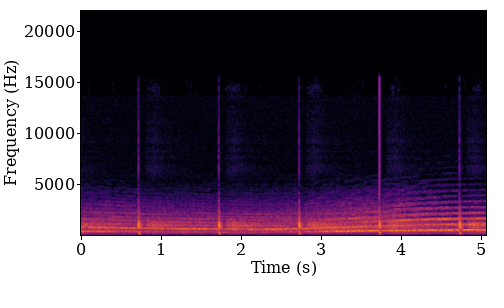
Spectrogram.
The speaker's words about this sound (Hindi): यहां श्रद्धांजलि सभा का आयोजन किया गया। इस सभा में 26 अप्रैल 1986 को जिस वक्त परमाणु संयंत्र में पहला धमाका हुआ था, घड़ी के मुताबिक ठीक उसी वक्त पर फायर ब्रिगेड के सायरन बजाए गए और उस मंजर को याद किया गया।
